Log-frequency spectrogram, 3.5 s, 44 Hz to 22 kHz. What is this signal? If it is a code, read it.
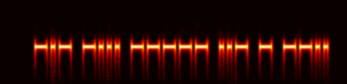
Morse code, heard as a keyed tone, about 30 wpm, 700 Hz. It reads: KB0UTZ
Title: USA Call Signs - 6 Characters - Repeated 3x - 30wpm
